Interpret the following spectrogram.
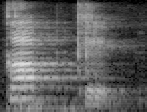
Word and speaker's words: cupcake: Both syllables are stressed. You're not gonna say cupcake or you're not gonna say cupcake. You do not say that. Instead, you're going to stress both syllables.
